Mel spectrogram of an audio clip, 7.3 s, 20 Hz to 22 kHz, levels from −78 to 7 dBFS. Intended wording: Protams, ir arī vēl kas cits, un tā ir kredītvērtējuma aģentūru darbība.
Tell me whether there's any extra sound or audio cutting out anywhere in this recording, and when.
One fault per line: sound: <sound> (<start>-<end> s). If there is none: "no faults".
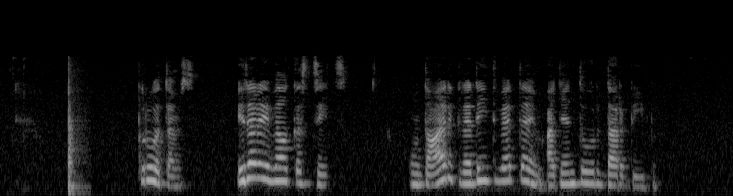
sound: thud (0.7-0.9 s)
